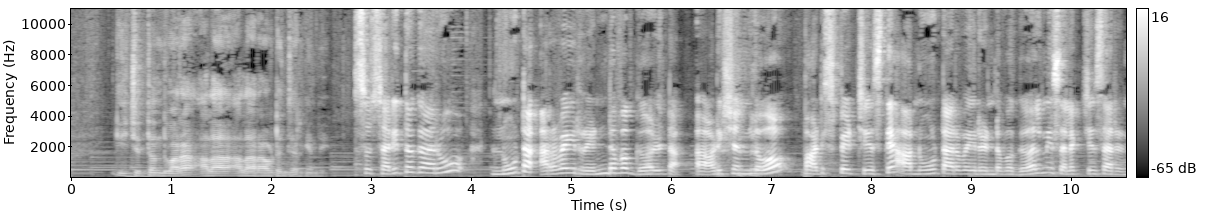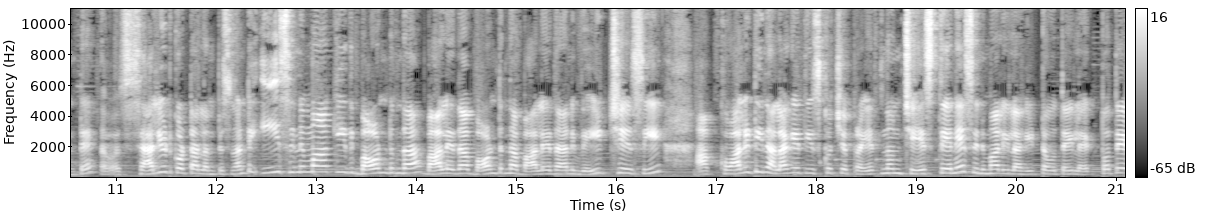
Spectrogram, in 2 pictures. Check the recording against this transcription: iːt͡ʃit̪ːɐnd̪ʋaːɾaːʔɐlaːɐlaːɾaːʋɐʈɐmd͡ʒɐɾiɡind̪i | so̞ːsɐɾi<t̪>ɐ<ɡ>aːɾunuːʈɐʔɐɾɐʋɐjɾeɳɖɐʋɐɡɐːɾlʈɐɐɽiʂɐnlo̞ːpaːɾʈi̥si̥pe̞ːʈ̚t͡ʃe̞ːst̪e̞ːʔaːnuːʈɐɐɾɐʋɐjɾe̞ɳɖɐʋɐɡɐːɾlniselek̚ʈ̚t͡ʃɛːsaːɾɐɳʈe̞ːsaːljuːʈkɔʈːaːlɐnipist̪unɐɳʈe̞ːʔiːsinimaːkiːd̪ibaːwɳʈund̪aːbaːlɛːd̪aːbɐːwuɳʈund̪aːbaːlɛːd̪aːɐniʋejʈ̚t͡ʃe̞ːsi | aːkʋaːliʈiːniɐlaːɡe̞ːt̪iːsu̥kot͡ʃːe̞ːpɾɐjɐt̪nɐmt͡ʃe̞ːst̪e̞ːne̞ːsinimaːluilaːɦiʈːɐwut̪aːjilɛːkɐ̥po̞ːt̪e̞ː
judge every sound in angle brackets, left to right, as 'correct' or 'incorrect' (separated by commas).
correct, correct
